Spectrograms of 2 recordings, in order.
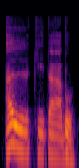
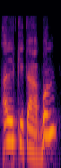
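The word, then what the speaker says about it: الكتابُ: So kitabun becomes al-kitabu. If you said al-kitabun, you're reading it wrong. We still know what you're saying, but you're saying it wrong.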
